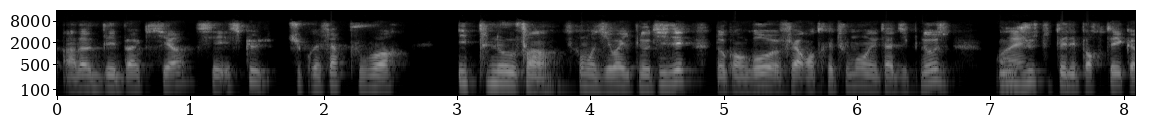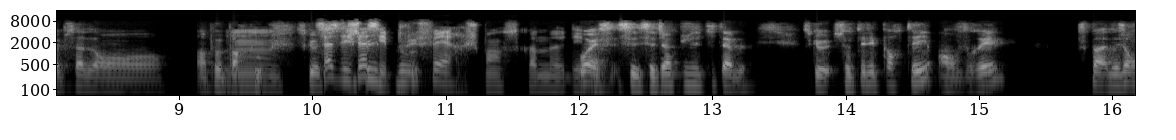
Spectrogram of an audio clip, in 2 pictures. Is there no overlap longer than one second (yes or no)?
no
